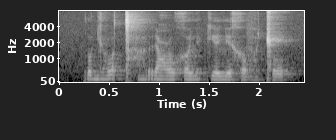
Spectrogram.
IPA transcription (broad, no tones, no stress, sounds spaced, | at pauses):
ɾ o ɡʲ e̤ lˠ ʌ ǀʰ a̤ r e ʕ o x ʌ lʲ a̤ kʲ ɛ lʲ ɛ x ʌ v a̤ ǁ o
